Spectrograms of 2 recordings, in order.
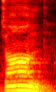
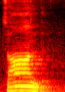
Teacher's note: इसकी आवाज़ लंबी है चांद, और मुंह से हवा निकलती है इसको बोलते हुए चांद, नाक से बिल्कुल हल्की आवाज़ निकलती है, हल्की आवाज़ निकलती है, बाकी सारी आवाज़ हमारे मुंह से निकलती है चांद। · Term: अनुनासिक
